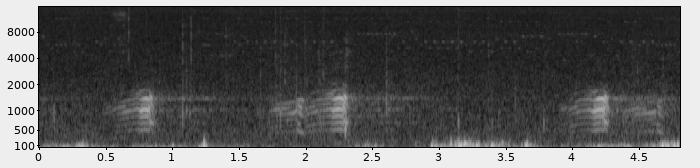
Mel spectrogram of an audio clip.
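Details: Canada geese, two birds at a pond in Jefferson, New Hampshire, trade three honks about one and a half seconds apart: harsh, resonant, slightly upslurred notes, with low rumbling noise underneath.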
